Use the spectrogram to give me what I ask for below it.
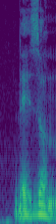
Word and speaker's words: hommes: You don't pronounce it, so you get des hommes, okay?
